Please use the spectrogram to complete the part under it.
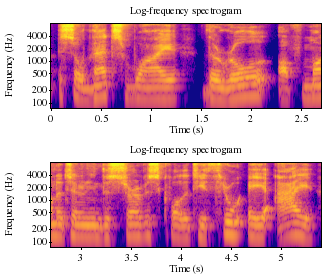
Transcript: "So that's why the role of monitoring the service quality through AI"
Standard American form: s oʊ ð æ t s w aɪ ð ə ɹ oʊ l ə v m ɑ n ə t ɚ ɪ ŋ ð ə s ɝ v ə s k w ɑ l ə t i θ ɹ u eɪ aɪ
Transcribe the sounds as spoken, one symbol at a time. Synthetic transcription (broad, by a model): s oʊ ð æ t s w aɪ ð ə ɹ oʊ l ə v m ɑ n ə t ɚ ɪ ŋ ð ə s ɝ v ə s k w ɑ l ə t i θ ɹ u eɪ aɪ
